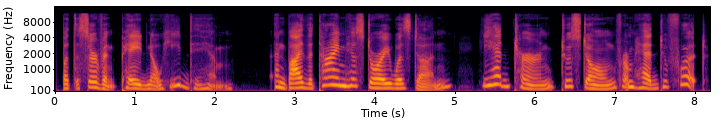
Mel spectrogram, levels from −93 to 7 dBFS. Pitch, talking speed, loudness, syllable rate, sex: 215 Hz, 185 wpm, -20 LUFS, 4.0 syllables/s, female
